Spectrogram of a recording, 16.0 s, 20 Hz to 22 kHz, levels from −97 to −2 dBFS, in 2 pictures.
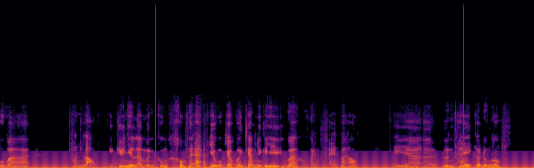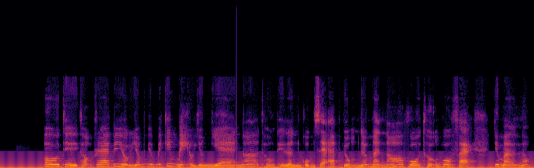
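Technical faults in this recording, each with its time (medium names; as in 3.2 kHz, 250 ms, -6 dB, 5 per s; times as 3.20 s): buzz 60 Hz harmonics 37 -36 dBFS
2.33 s: pop -17 dBFS
6.95 s: pop -17 dBFS
11.54–11.55 s: dropout 12 ms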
